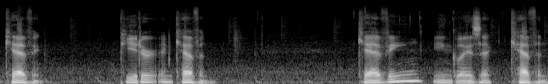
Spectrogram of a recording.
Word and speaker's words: Kevin: o pedro e o kevin kiner em kevin kevin inglesa kevin e nós temos a tendência em português de colocar é pronunciar o enem como m hum kevin kevin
